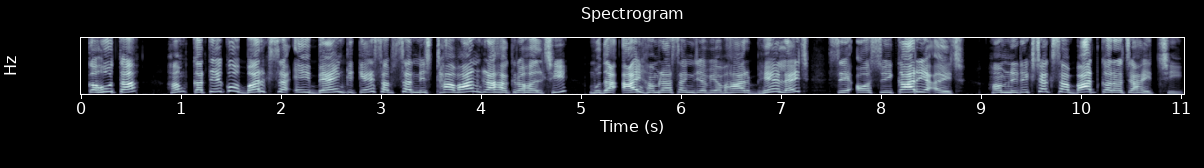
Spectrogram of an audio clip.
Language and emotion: Maithili, angry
